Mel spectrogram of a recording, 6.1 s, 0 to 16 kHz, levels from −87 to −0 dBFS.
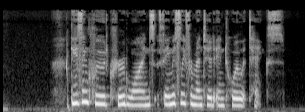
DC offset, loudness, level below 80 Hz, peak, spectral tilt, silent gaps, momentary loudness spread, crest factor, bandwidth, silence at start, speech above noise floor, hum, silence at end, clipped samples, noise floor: under 0.1%; -13 LUFS; -54 dBFS; -2 dBFS; -3 dB/octave; none; 11 LU; 12 dB; 11.5 kHz; 0.05 s; 38 dB; none; 0.45 s; under 0.1%; -51 dBFS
